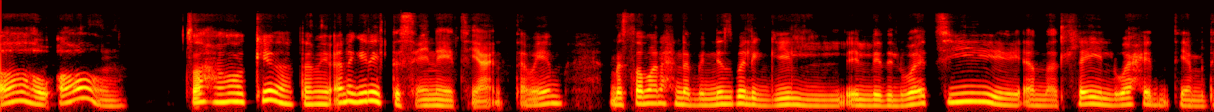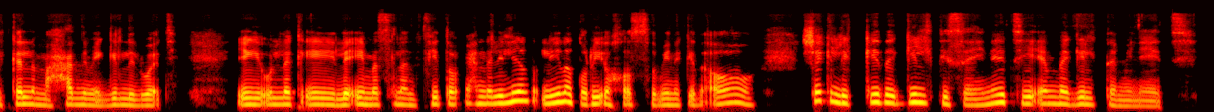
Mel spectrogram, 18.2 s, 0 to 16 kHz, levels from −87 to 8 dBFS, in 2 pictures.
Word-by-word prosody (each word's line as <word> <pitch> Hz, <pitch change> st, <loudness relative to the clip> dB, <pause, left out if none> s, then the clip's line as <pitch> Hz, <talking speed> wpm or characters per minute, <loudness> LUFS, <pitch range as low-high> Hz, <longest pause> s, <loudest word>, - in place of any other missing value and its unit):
آه، 235 Hz, -2 st, +3 dB
و 170 Hz, -, +1 dB
آه. 225 Hz, -, +1 dB, 0.5 s
صح 240 Hz, -1 st, +3 dB
هو 250 Hz, +1 st, +4 dB
كده، 280 Hz, -8 st, +4 dB
تمام. 185 Hz, 0 st, +1 dB
أنا 235 Hz, +3 st, +4 dB
جيل 255 Hz, +2 st, +4 dB
التسعينات 155 Hz, -, 0 dB
يعني -, -, -2 dB
تمام، 200 Hz, +3 st, -2 dB, 0.4 s
بس 175 Hz, 0 st, +1 dB
طبعًا 205 Hz, +2 st, +3 dB
إحنا 180 Hz, -3 st, -1 dB
بالنسبة 175 Hz, +4 st, +1 dB
للجيل 170 Hz, 0 st, 0 dB, 0.4 s
اللي 155 Hz, -1 st, +1 dB
دلوقتي 175 Hz, +11 st, 0 dB, 0.6 s
أمّا 150 Hz, -1 st, -5 dB
تلاقي 185 Hz, +1 st, +2 dB
الواحد 170 Hz, -1 st, -1 dB
يعني 150 Hz, -2 st, -3 dB
أمّا 140 Hz, -, -9 dB
تتكلّم 185 Hz, +5 st, 0 dB
مع 160 Hz, -, -4 dB
حد 175 Hz, -, -2 dB
من 170 Hz, -1 st, -2 dB
الجيل 170 Hz, +2 st, -3 dB
دلوقتي، 155 Hz, 0 st, -3 dB, 0.4 s
ييجي 175 Hz, 0 st, +2 dB
يقول 180 Hz, +1 st, -1 dB
لك 180 Hz, -1 st, 0 dB
إيه، 175 Hz, -1 st, +1 dB
يلاقي 165 Hz, +3 st, +3 dB
مثلًا 170 Hz, -1 st, -3 dB
فيه 185 Hz, -, -3 dB
طر 180 Hz, 0 st, -2 dB
إحنا 195 Hz, -1 st, -1 dB
لي 235 Hz, +8 st, +5 dB
لينا 230 Hz, +5 st, +5 dB
طريقة 190 Hz, -2 st, 0 dB
خاصة 160 Hz, -1 st, -5 dB
بينا 165 Hz, 0 st, -2 dB
كده. -, -, -7 dB
آه، 205 Hz, -2 st, -1 dB, 0.3 s
"شكلِك 255 Hz, -6 st, +1 dB
كده 235 Hz, -2 st, +3 dB
جيل 225 Hz, +3 st, +2 dB
تسعيناتي 195 Hz, +4 st, -2 dB
يا 195 Hz, -, -1 dB
إمّا 195 Hz, -1 st, +1 dB
جيل 180 Hz, 0 st, -2 dB
تمانيناتي". 140 Hz, -6 st, -9 dB
185 Hz, 180 wpm, -25 LUFS, 165-210 Hz, 0.6 s, لي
